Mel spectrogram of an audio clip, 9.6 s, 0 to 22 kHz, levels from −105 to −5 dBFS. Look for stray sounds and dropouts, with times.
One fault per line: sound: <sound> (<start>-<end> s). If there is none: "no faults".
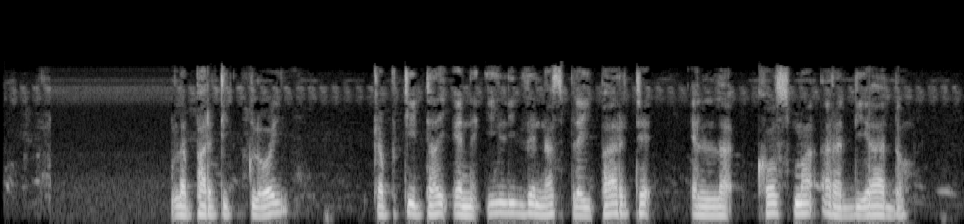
no faults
